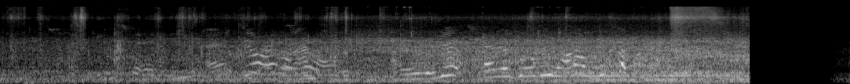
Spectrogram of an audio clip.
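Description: Women chat as they walk along.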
